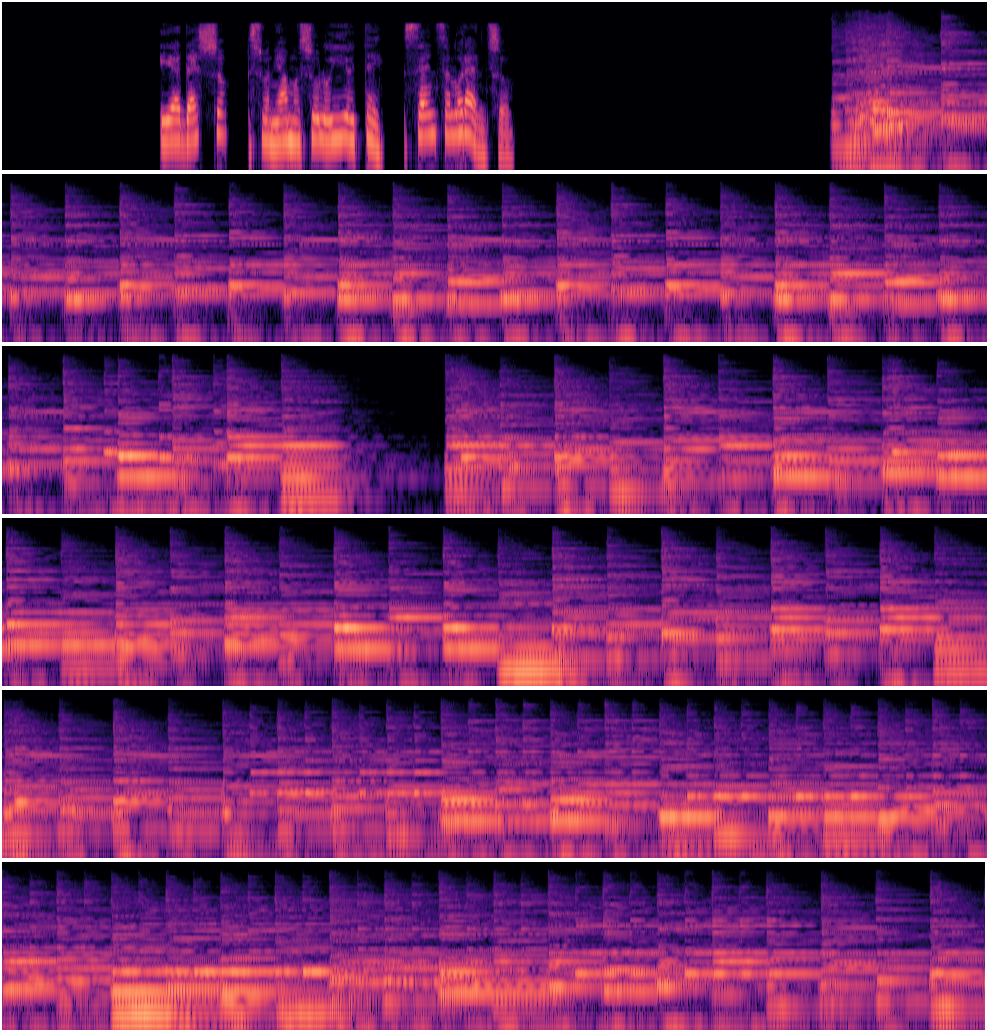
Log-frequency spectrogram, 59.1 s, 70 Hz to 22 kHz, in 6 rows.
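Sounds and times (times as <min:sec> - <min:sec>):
harpsichord playing chords: 0:08.3 - 0:59.0.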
